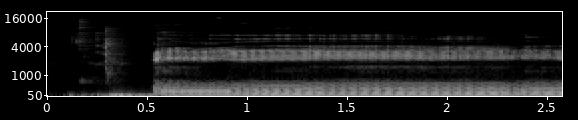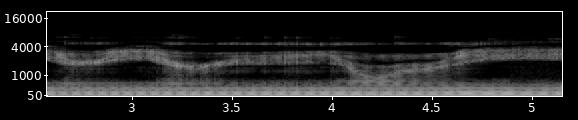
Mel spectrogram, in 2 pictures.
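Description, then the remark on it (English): A didgeridoo drone starts abruptly and holds a deep, steady buzzing fundamental with rich overtones, while a higher resonant band wobbles and sweeps up and down. Loud and continuous, with no talking. “Didgeridoo.”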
